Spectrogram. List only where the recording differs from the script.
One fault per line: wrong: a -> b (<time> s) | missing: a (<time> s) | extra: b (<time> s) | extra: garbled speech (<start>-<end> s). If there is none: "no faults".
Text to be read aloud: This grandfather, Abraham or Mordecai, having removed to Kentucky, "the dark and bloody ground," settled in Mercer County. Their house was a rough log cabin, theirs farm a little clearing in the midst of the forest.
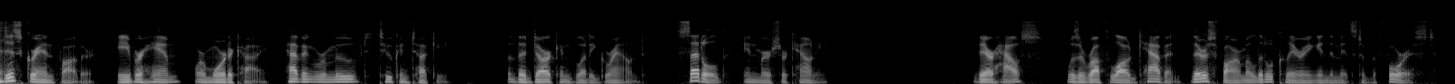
no faults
